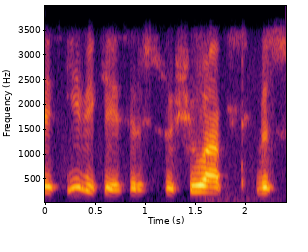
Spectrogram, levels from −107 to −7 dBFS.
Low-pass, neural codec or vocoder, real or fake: 3.6 kHz; none; real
